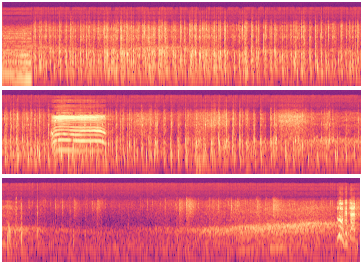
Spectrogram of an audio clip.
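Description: A group of horses galloping, a fast dense clatter of hoofbeats mixed with film music. A short wavering cry rises loud above it about eight seconds in. The hoofbeats fade away after about fourteen seconds.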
